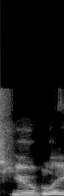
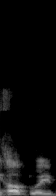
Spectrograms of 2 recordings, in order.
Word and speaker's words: Hubley: And then my last name is Hubley, even though everybody calls me Hubley because that's the way it's spelled.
